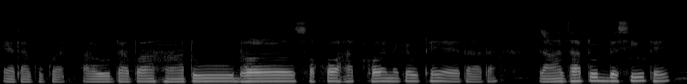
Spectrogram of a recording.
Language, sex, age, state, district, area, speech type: Assamese, male, 60+, Assam, Golaghat, rural, spontaneous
